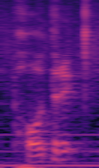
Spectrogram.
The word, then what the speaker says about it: Padraig: I've always just called him Podrick. I thought it was Podrick as well. It's spelled like Padraig. Aye, I think you pronounce it Podrick. That's how I pronounced it anyway.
